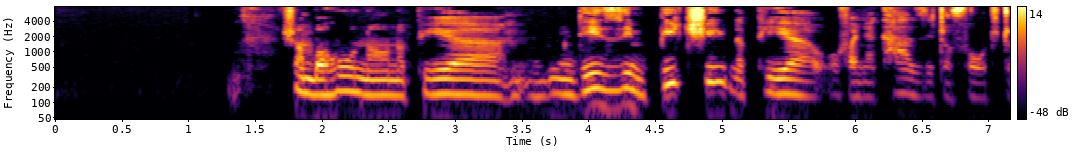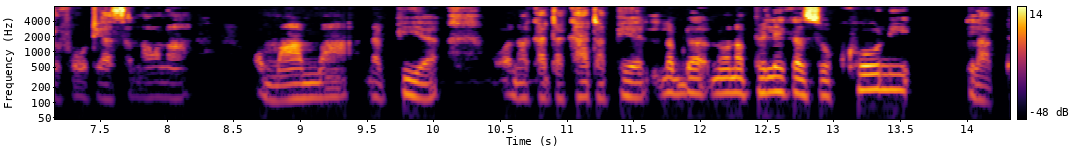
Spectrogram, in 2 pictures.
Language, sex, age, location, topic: Swahili, male, 18-24, Wajir, agriculture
